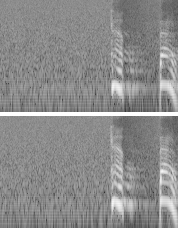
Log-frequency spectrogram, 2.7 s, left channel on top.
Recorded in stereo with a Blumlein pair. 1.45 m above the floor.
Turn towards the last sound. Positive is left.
turn(degrees=-15)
